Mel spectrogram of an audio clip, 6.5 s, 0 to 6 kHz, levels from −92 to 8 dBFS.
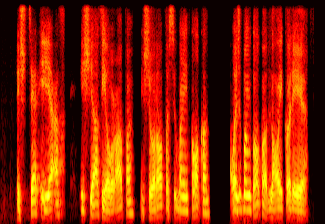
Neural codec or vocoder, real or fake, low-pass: codec, 16 kHz, 0.5 kbps, FunCodec, trained on Chinese and English, 25 frames a second; fake; 5.4 kHz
